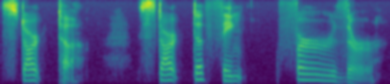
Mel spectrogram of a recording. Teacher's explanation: I hold the T and I release it with the to, which changes to ta.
